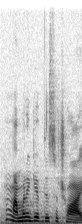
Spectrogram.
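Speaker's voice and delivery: ordinary talk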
